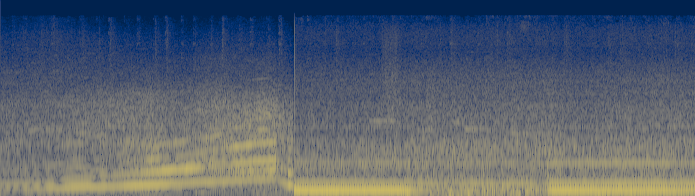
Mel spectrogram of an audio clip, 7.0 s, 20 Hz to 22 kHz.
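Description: Porsche 718 Spyder RS's 4.0-litre flat-six engine revving up under acceleration, its pitch rising steadily for about three seconds. It then switches abruptly to a steady note at constant engine speed, easing off briefly about halfway through.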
